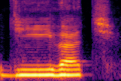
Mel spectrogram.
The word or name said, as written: dívať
